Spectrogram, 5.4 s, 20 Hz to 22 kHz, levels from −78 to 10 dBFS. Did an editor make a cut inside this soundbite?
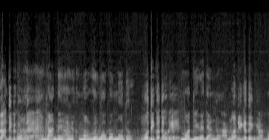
no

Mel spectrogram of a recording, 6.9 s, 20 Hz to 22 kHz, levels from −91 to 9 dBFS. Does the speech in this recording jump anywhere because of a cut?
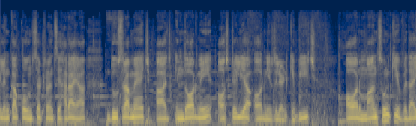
no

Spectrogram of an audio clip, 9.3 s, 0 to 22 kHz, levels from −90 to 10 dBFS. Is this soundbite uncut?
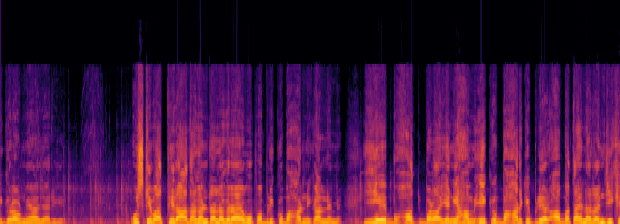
yes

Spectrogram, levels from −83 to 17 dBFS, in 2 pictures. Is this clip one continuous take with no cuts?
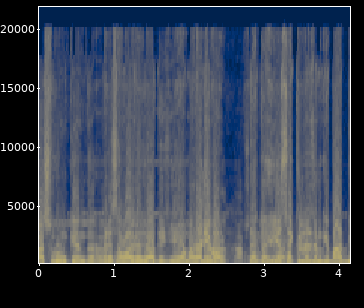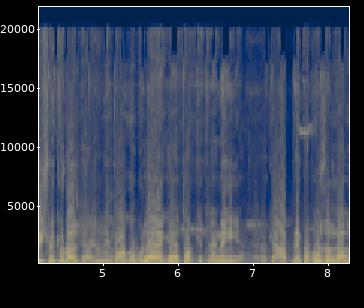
no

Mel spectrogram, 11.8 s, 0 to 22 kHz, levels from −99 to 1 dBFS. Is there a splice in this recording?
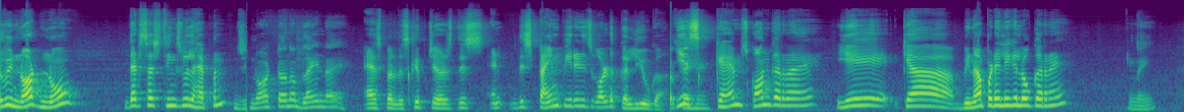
yes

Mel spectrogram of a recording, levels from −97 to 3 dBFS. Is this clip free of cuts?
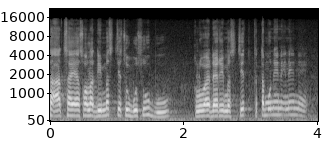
yes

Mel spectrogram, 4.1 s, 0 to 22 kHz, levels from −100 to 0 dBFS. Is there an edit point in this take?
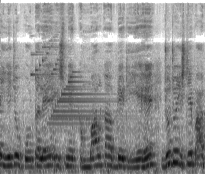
yes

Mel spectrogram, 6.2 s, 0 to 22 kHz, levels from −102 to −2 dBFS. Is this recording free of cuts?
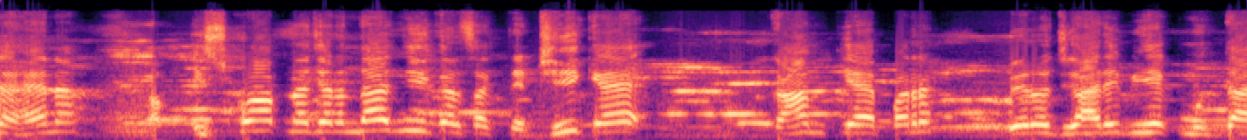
yes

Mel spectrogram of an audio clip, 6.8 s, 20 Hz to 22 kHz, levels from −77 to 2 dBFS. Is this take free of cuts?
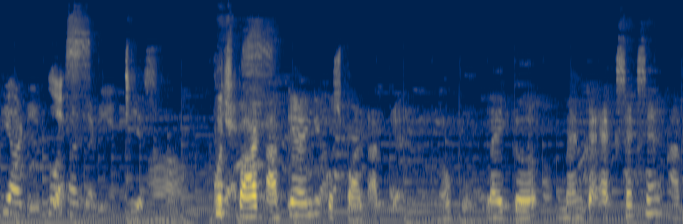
yes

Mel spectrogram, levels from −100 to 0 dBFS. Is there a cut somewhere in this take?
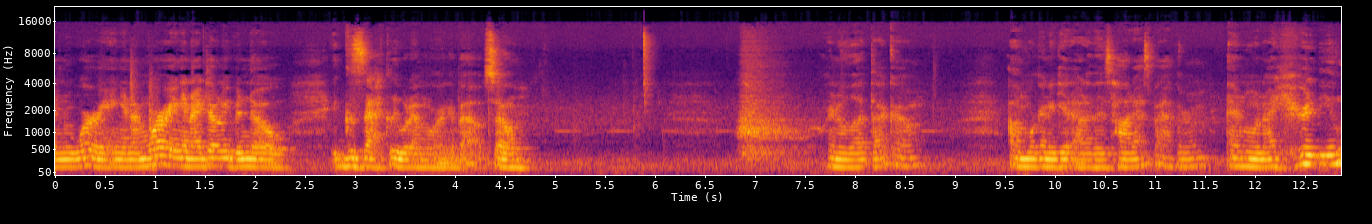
no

